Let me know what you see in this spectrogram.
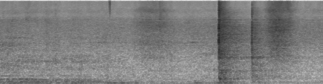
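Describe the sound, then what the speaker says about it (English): Doors opened at a traditional Japanese sento bathhouse in Kanazawa, two quick sliding clatters close by over a steady background rumble. "I open the doors here."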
